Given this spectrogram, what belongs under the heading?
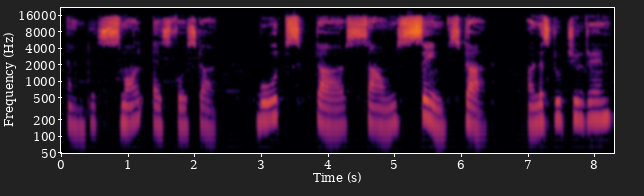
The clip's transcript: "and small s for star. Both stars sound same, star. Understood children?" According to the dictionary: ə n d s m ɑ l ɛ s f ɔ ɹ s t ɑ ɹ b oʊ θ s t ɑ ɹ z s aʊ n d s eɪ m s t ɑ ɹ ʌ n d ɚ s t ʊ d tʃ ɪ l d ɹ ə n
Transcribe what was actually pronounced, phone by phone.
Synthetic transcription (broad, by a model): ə n d s m ɑ l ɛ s f ɔ ɹ s t ɑ ɹ b oʊ t s t ɑ ɹ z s aʊ n d s eɪ m s t ɑ ɹ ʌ n d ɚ s t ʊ d tʃ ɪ l d ɹ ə n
